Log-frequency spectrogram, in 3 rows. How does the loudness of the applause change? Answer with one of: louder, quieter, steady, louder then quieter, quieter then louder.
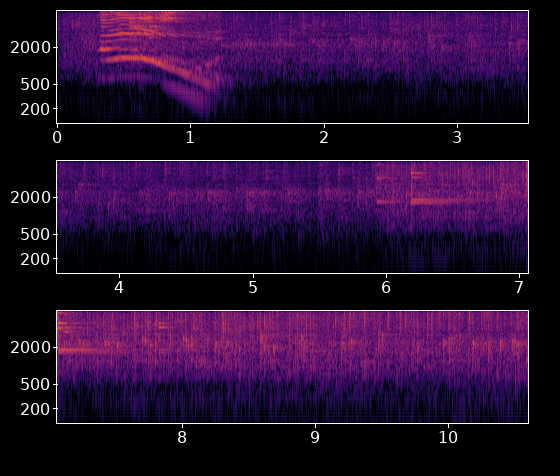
louder.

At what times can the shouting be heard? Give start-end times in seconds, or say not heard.
0.3-1.2.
